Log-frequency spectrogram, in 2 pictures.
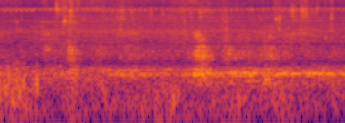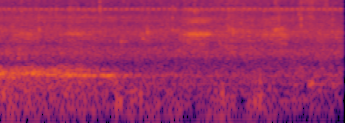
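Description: Wind buffeting the microphone over a rough low rumble that eases toward the end, with a steady hum from about a second and a half to six seconds in.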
